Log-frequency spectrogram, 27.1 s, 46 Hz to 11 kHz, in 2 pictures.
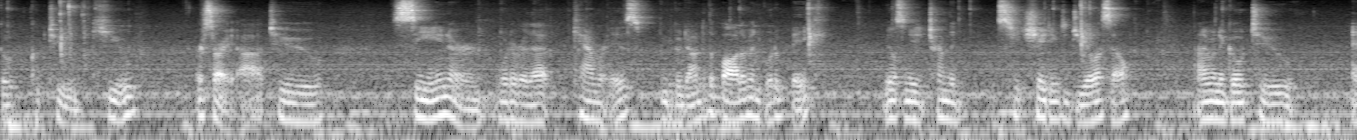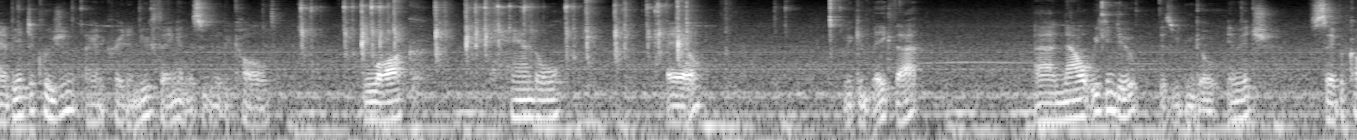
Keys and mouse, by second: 0.5 ctrl+s, 7.9 n, 10.6 n, 14.1-21.2 drag, 21.7-24.4 drag, 24.4 Tab, 25.8 click.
